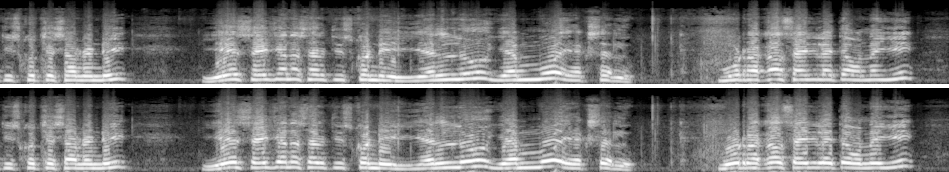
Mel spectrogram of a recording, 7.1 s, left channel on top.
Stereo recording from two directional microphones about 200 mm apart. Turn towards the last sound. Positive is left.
turn(degrees=-60)  # may be behind; listen again after turning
